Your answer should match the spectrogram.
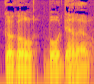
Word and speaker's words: Gogol Bordello: Gogol Bordello.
